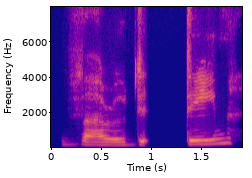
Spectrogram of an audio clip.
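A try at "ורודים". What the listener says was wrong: One correction is that so male is varod, that perfectly. The other ones, the vav it loses the kamatz and it becomes v. So vruda, vrudim, vrudot.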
